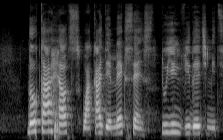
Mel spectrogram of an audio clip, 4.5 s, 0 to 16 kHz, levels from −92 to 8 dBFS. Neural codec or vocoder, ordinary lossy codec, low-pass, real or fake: none; AAC, 96 kbps; 14.4 kHz; real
